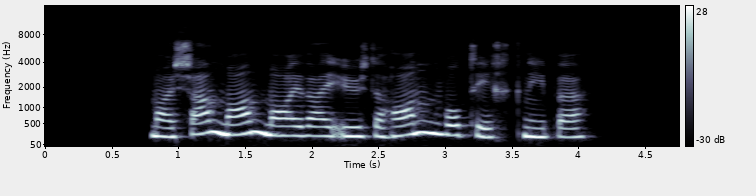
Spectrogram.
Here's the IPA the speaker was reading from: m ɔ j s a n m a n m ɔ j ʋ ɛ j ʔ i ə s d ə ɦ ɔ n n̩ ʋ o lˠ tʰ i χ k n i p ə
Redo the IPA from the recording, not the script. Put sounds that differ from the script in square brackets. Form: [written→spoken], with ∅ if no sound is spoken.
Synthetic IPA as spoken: m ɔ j s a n m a n m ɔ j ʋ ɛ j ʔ [i→y] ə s d ə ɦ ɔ n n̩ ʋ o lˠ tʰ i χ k n i p ə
